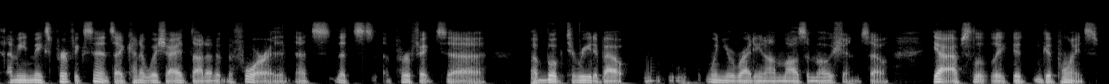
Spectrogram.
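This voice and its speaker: A man co-hosting a writing podcast, summing up and affirming points in a halting, conversational way. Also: deep voice, creaky, darkish tone, dry recording, dull audio. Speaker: podcast co-host, writer.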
